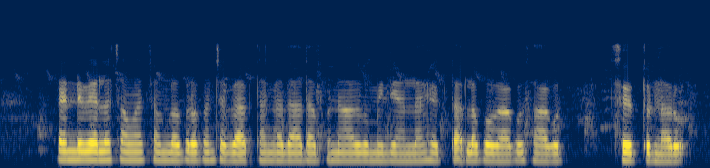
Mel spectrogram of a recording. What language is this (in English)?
Telugu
